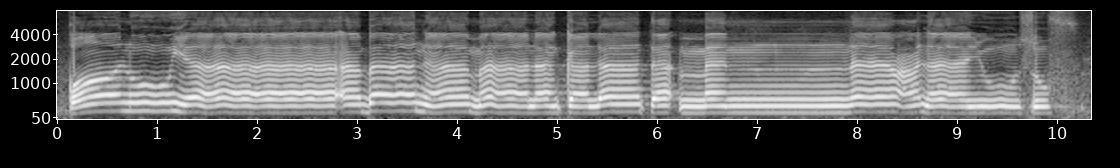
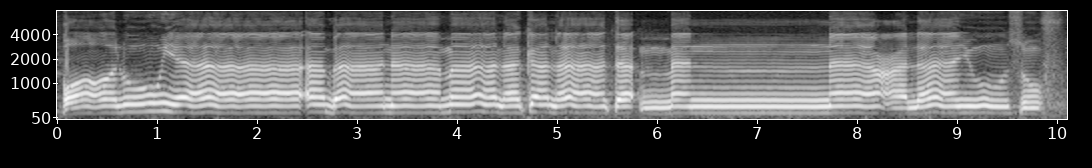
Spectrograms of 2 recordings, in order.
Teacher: Ada sedikit monyongnya ketika kita membaca lafaz la ta'manna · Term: Ishmam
